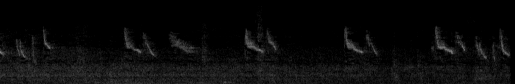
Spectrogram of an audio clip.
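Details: A pleci, or white-eye, sings actively in its cage. Short phrases of high, sliding chirps recur roughly every second or so, each a quick twittered cluster, with light hiss behind.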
